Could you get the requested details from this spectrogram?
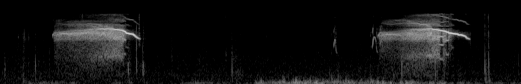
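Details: Arctic snowy owl chicks at the nest, where the mother brings lemmings: a rasping hiss builds for almost a second and ends on a falling squeal, followed after a pause by a second identical screech. Low rumbling sounds in between.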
